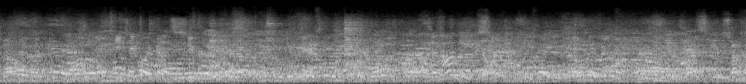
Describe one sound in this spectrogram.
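A second man answers into a microphone, heard through a loudspeaker.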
